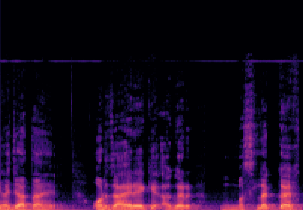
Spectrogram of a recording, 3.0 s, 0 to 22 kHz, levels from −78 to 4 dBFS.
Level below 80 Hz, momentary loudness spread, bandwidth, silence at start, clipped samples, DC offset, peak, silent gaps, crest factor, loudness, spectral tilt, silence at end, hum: -50 dBFS; 14 LU; 16.5 kHz; 0 s; under 0.1%; under 0.1%; -4 dBFS; none; 18 dB; -22 LUFS; -6.5 dB/octave; 0 s; none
